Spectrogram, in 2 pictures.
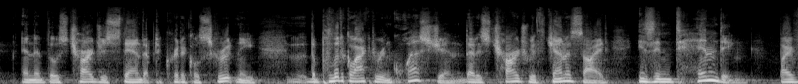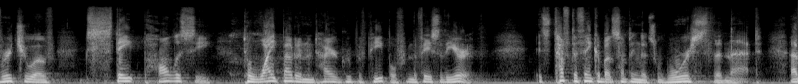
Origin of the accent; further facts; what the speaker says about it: Canada; so I come from Canada, as you know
